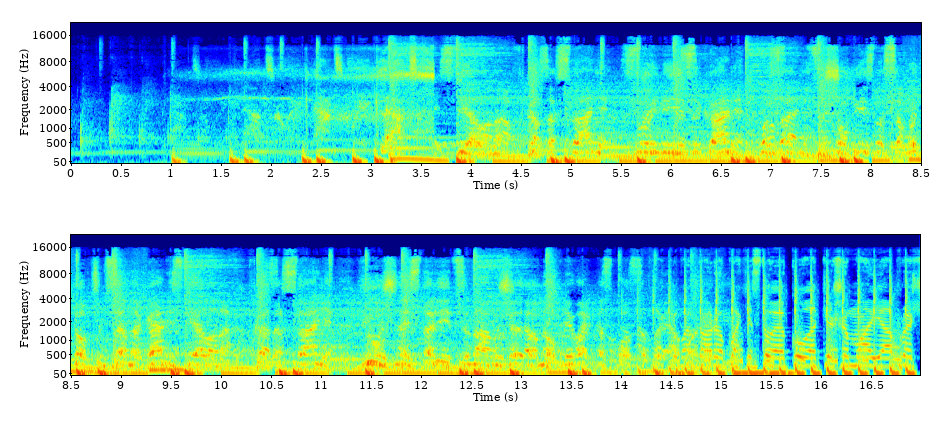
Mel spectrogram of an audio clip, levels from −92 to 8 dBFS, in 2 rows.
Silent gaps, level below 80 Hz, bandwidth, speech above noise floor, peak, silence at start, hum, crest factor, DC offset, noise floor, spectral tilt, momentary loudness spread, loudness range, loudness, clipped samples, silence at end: none; -20 dBFS; 16 kHz; 25 dB; -2 dBFS; 0.1 s; none; 14 dB; under 0.1%; -42 dBFS; -5 dB/octave; 8 LU; 3 LU; -19 LUFS; under 0.1%; 0 s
